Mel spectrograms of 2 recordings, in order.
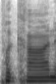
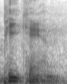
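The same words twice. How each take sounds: First: Pecan ending in "kahn"; pecan, first variant. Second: Pecan ending in "can"; long "ee", short "a" in pecan; pecan, second variant. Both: Shown as a demonstration. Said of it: "it's like pecan and pecan".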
